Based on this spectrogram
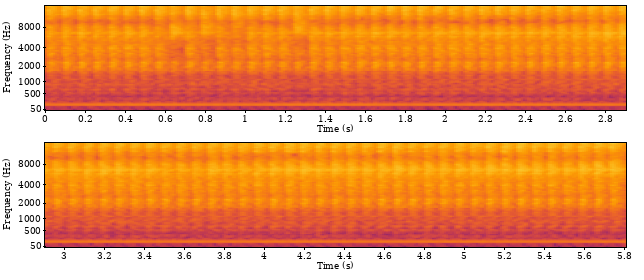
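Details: Washing machine during spin: loud steady drone with fast rhythmic thumping about three per second; the shock mounts flex and crack the chassis.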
